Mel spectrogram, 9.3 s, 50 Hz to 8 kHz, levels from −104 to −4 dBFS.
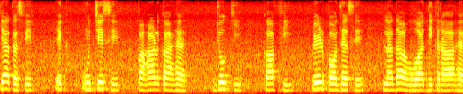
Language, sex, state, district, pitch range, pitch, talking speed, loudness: Hindi, male, Bihar, Saharsa, 175-200 Hz, 185 Hz, 115 wpm, -15 LUFS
